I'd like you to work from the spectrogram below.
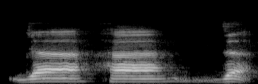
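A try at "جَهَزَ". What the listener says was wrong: jahaza ragu ya. Za ini lidahnya. Nah, za ini sama seperti kau tadi ngucapin sa za. Sa za. Di situ letaknya di situ. Lidah kita mulutnya. Jahaza. Jahaza. Bukan jahaja, bukan jahaja.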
